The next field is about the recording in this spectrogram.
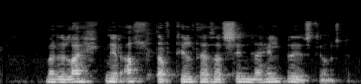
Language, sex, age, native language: Icelandic, male, 50-59, Icelandic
